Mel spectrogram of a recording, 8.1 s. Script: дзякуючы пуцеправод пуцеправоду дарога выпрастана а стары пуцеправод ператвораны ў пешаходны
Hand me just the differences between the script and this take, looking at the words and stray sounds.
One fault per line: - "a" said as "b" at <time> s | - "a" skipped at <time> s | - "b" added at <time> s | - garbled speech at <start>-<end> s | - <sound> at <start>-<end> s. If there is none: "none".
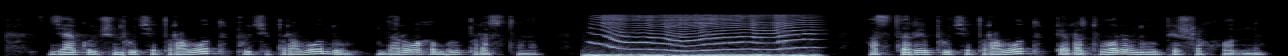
- squeak at 3.6-5.2 s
